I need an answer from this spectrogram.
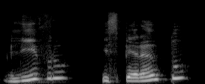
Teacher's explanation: a gente fala o nosso O final com U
